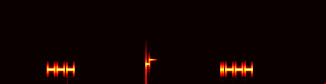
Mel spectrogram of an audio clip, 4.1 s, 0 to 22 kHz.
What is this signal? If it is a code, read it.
Morse code, heard as a keyed tone, about 40 wpm, 700 Hz. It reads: O J
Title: Single Letter-Number Alt 40wpm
